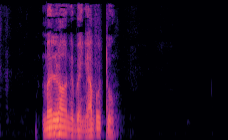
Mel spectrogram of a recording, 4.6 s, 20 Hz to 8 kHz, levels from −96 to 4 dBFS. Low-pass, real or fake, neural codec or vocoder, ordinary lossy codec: 7.2 kHz; real; none; AAC, 32 kbps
